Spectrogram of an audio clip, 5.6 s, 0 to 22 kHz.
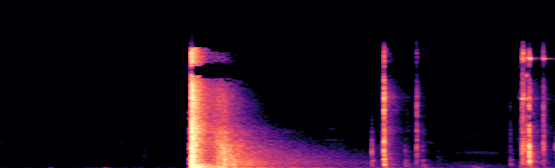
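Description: One suppressed rifle shot, 168-grain ELD Match load, about two seconds in, its crack echoing and dying away over about a second. A few sharp clicks follow about two and three seconds later.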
